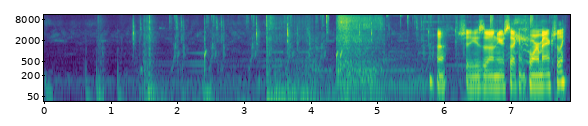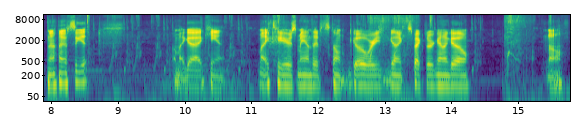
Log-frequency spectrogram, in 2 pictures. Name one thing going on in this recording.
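Game sound effects pop and squelch.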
